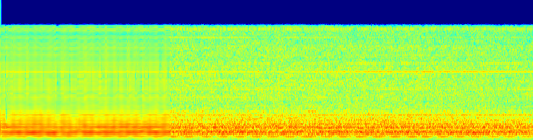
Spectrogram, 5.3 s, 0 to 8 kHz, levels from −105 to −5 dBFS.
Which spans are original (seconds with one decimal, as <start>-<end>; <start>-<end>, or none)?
1.7-5.3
